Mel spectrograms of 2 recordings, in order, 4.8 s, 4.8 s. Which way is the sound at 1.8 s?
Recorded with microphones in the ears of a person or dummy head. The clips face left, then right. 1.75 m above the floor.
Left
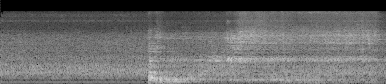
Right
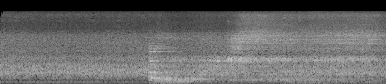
50° left (ahead or behind).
